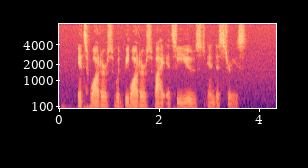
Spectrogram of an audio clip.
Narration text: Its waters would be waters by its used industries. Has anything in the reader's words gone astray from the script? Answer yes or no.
no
